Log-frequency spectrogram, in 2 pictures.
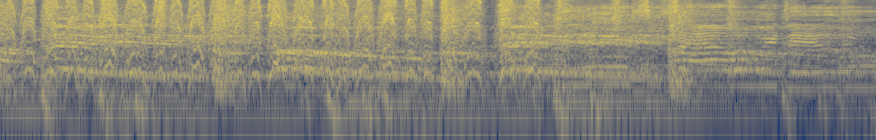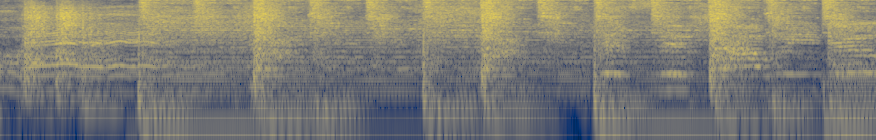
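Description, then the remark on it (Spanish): Loud DJ turntable scratching over a thumping hip-hop beat, with repeated swooping pitch glides at first, then choppy rhythmic cuts locked to the drums. No one speaks. “Toda la destreza en la muñeca.”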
